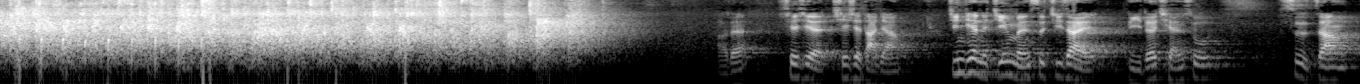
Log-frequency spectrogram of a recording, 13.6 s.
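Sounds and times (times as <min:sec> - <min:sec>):
encouraging audience applause: 0:00.0 - 0:06.4
speech: 0:07.9 - 0:13.5.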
